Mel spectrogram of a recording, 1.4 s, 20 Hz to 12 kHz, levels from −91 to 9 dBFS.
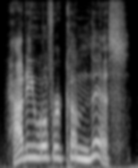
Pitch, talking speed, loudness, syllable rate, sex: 215 Hz, 215 wpm, -17 LUFS, 7.3 syllables/s, male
